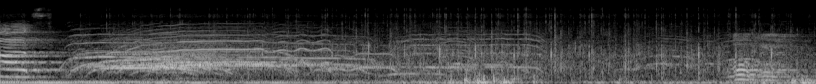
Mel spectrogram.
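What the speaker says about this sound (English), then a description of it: "Massive round of applause" Outdoor crowd at a Black Lives Matter rally in Logan, Utah, cheering and whooping with shouts and yells, loud and sustained, then tapering off.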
